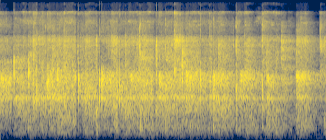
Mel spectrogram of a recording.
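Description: An audience at a Brahma Kumaris spiritual talk in Bhandardara bursts into applause, a dense, continuous patter of many hands clapping at once that holds steady for a few seconds before easing slightly.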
